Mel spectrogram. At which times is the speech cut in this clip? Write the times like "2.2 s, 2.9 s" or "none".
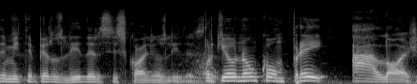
1.9 s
